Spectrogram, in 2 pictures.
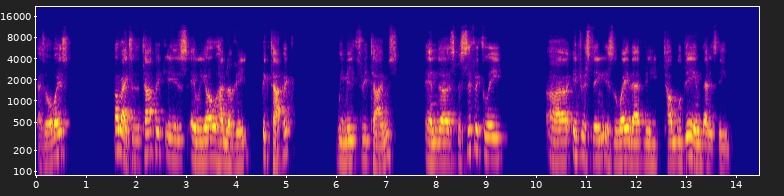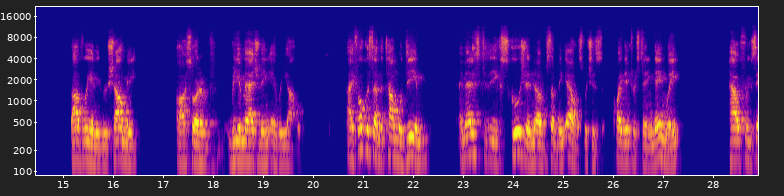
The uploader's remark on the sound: This audio was originally captured from Zoom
